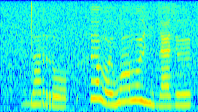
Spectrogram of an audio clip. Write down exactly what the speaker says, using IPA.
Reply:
d a̤˧ r o˨ | h ɘ˦ lˠ ø˨ w a̤˦ lˠ y˦˨ ɲ d æ˧ z ø˦

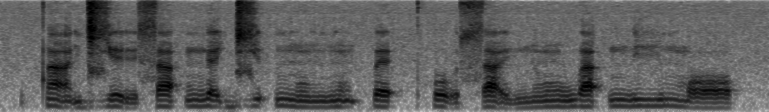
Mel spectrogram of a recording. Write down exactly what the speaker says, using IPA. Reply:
t ã˦˨ d͡ʑ ḛ˦˨ ɪ̯ sʰ ä˦ ʔ ŋ ɛ̰˦˨ d͡ʑ ɪ˦ ʔ ŋ ũ˨ ŋ ũ˦˨ p ɛ˦ ʔ pʰ o̰˦˨ sʰ a̰˦˨ ɪ̯ n ũ˦ w ä˦ ʔ n i˦ m ɔ˨

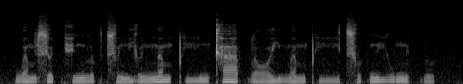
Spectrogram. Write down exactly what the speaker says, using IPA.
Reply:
w ɐ˨˩ m s ɵ˧ t̚ h ɪ˧ ŋ l ʊ˧ k̚ t͡sʰ ɵ˨˩ n j ɵ˨˥ n n̪ ɐ˥ m pʰ iː˨˧ m kʰ aː˥ p̚ l ɔː˨˧ j m ɐ˨˥ m pʰ iː˨˥ t͡sʰ ʊ˥ k̚ n̪ iː˥ w n̪ ɪ˨˥ k̚ l ʊ˨ k̚

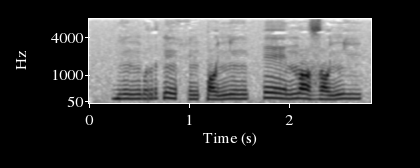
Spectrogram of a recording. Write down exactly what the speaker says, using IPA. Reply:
ɡ ĩ˨ ŋ u˨ r ɗ ĩ˦˨ h ĩ˨ k͡p ɔ˨ ɲ ĩ˦ | eː˦˨ n ɔ˦˨ z ɔ˨ ɲ i˦

